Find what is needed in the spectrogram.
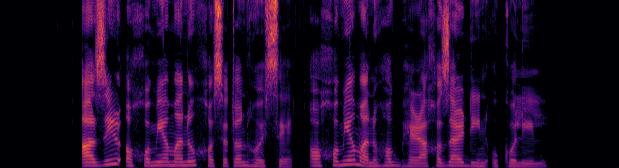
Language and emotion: Assamese, neutral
